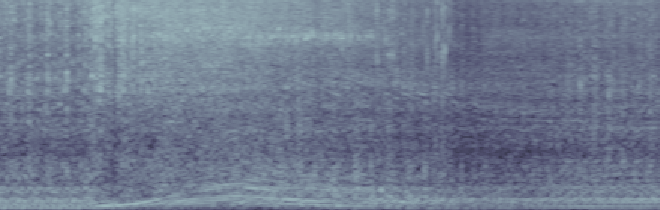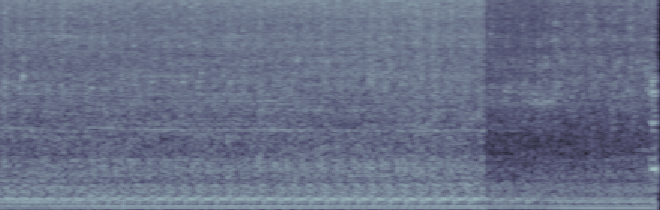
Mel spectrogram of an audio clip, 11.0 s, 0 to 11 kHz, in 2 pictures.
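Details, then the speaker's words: Fox body Ford Mustang V8 with eBay twin turbo kit, after new injectors installed: revs blip and settle into steady even lope, no skipped beats; misfired badly at first start, now on all 8. Normal idle and revving. "When I first cranked it up, which, sorry I didn't film, it was misfiring very bad, I guess. Just dirty. I've revved it up a few times, and it seems to be running on all 8 right now."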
